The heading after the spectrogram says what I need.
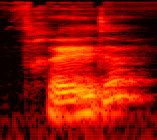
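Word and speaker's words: fredag: et et puis vendredi Fred comme le mot frais c'est frais il fait frais Fred et le toujours le DA Fred Fred on passe au weekend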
